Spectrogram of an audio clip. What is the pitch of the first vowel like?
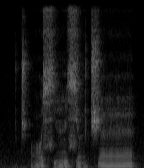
rising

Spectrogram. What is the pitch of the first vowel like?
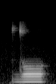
high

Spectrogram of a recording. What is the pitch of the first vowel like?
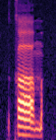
low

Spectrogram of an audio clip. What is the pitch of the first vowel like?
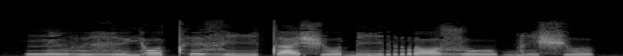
high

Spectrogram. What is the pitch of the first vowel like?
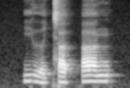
low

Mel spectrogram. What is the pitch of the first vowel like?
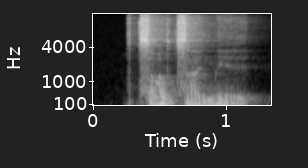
high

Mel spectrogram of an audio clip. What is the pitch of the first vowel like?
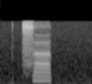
low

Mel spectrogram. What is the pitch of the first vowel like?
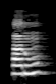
low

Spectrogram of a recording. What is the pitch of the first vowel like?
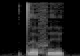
low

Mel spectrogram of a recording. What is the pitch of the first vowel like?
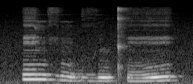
high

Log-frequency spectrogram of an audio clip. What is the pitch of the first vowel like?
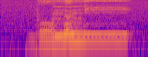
low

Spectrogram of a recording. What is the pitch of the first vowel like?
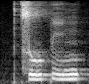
rising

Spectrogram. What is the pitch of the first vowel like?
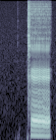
low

